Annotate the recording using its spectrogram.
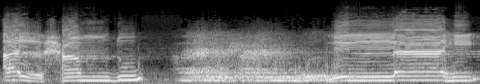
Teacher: دال کے پیش کو معروف پڑھنا ہے، مجہول نہیں پڑھنا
